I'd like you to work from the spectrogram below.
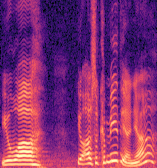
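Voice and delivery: lightly voiced stern German accent; mock humorless German cop accent; a hint of a German officer. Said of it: "It's like".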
